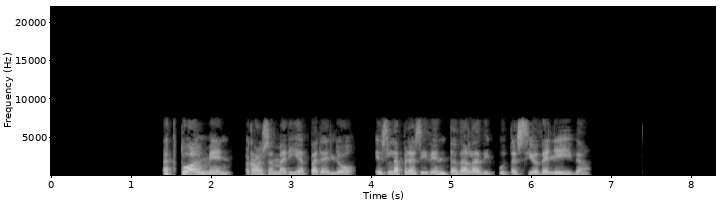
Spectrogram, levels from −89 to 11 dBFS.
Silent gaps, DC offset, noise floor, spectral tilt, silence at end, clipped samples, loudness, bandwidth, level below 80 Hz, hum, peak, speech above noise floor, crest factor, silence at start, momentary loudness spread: 2.28-2.42 s, 3.81-4.04 s; under 0.1%; under -90 dBFS; -4.5 dB/octave; 1.6 s; under 0.1%; -19 LUFS; 7.8 kHz; -62 dBFS; none; -2 dBFS; over 72 dB; 18 dB; 1.4 s; 10 LU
